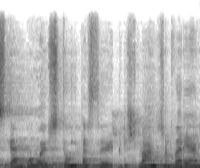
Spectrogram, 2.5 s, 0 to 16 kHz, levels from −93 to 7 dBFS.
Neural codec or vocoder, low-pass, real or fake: codec, 32 kHz, 1.9 kbps, SNAC; 14.4 kHz; fake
